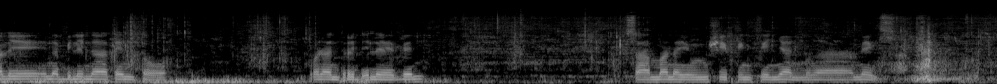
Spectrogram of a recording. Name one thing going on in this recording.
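A plastic mailer bag crinkles and rustles as it is handled.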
